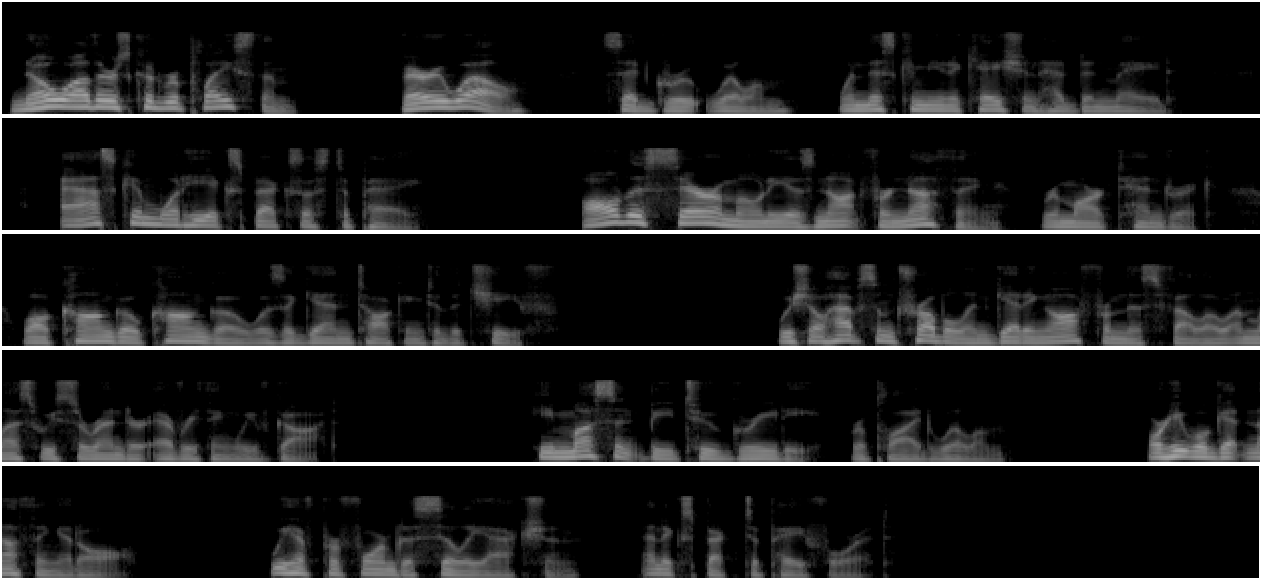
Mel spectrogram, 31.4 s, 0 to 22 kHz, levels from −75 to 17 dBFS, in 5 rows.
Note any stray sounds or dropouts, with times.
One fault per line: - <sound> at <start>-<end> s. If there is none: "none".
none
